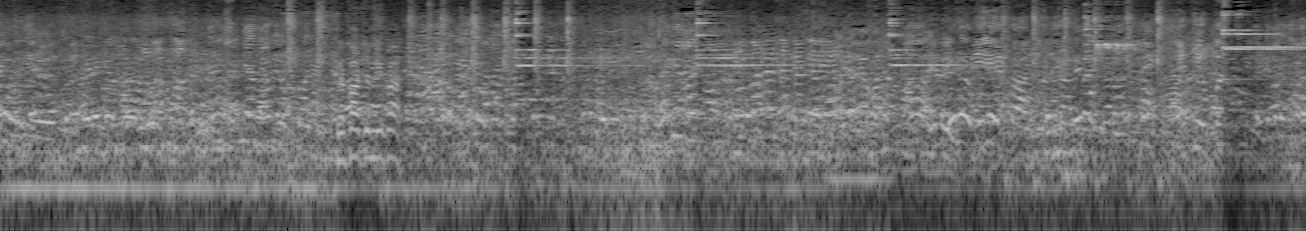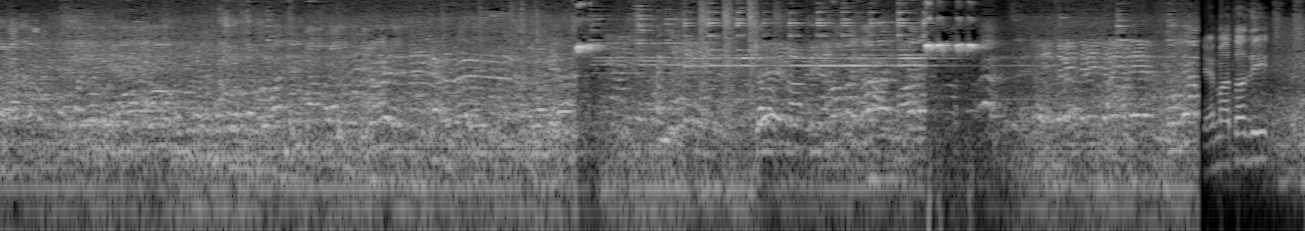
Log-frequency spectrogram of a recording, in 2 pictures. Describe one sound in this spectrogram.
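A crowd of men and women chatters and chants close by.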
